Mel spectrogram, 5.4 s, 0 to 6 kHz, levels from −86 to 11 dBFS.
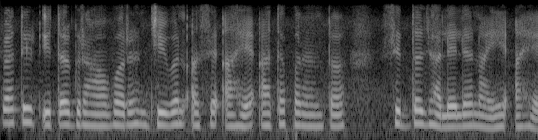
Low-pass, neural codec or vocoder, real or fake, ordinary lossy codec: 5.4 kHz; none; real; none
